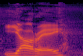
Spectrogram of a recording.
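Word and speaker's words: yare (יָרֵא): In Hebrew, the word fear, it's pronounced yare. That's as best as it's going to get from me.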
